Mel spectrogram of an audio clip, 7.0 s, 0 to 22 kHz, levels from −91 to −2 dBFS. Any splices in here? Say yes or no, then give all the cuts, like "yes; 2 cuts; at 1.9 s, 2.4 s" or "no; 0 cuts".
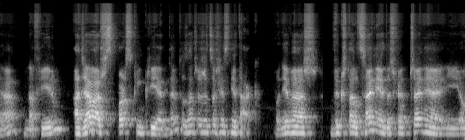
yes; 1 cut; at 1.0 s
